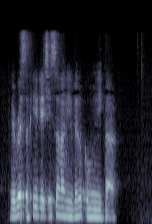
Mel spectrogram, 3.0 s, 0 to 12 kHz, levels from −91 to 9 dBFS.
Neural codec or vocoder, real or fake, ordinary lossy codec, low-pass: codec, 16 kHz, 0.5 kbps, X-Codec, HuBERT features, trained on balanced general audio; fake; AAC, 32 kbps; 7.2 kHz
